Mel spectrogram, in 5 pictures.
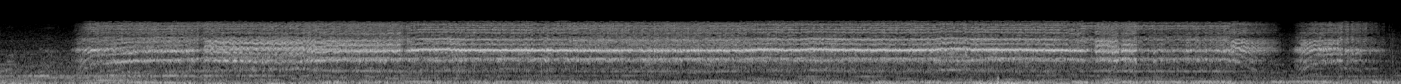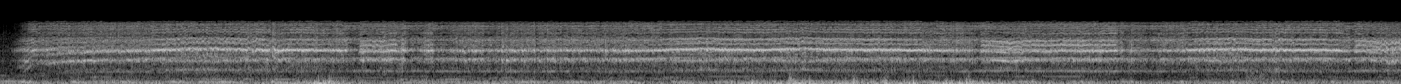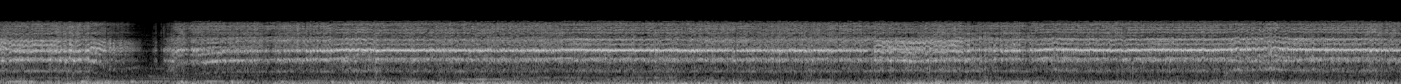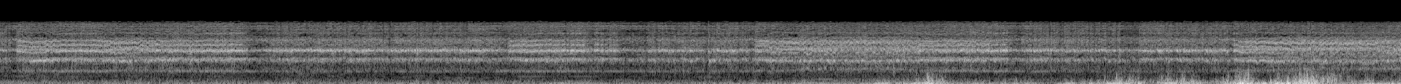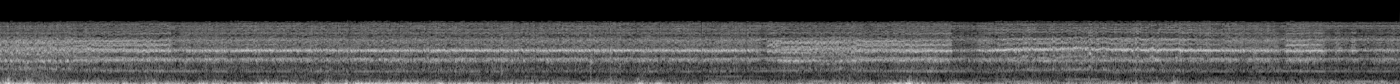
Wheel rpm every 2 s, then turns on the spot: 80, 160, 160, 160, 160, 160, 70, 120, 160, 160, 160, 160, 160, 160, 110, 150, 160, 160, 160, 160, 160, 160, 160, 160, 160, 160, 160, 160, 160, 160, 160, 160, 160, 160, 160.
none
